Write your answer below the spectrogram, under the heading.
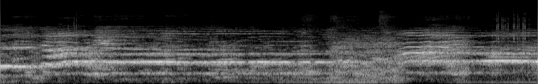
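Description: A group of schoolgirls singing together, holding two long notes, the second starting about four seconds in.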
